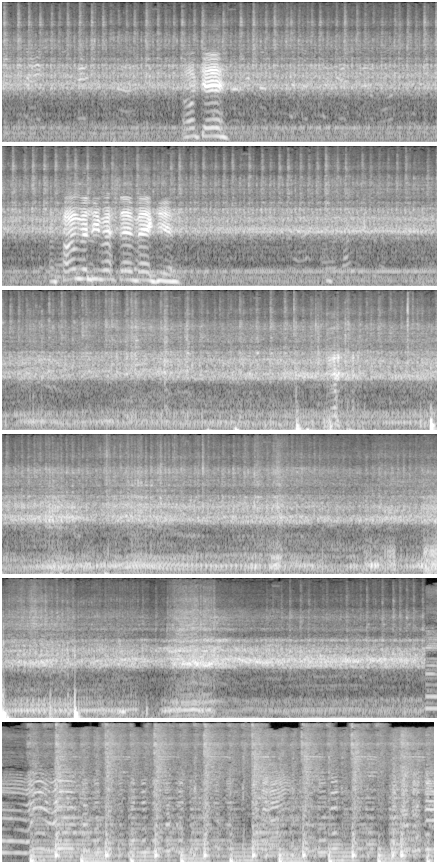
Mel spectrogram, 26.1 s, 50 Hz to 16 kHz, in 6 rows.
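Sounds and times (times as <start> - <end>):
motorcycle engine running: 0.0 - 26.0
sharp thumps: 9.9 - 20.0.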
